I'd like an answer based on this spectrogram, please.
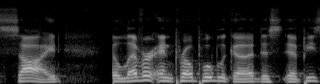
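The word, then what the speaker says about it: Seid: There's even some confusion over how to pronounce his last name. People who've dealt with him say it's Side.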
